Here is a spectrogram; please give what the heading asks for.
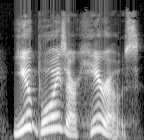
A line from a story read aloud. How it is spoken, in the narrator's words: Driving away, he shouted back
